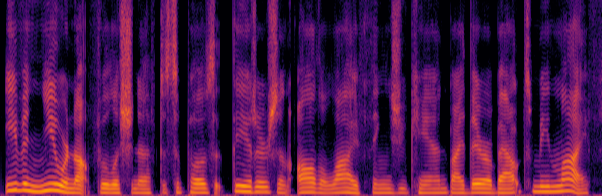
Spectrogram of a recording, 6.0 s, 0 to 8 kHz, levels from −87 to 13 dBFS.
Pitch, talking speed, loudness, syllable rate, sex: 185 Hz, 210 wpm, -18 LUFS, 5.1 syllables/s, female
